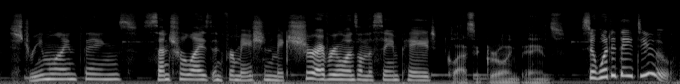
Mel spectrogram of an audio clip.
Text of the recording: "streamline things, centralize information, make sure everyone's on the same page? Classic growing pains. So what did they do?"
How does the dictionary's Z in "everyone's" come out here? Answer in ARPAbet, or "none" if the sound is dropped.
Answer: Z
